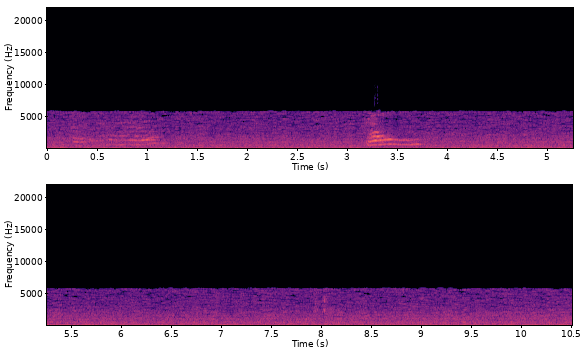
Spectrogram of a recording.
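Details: Fluffy domestic cat meowing coaxingly, as though asking forgiveness: one clear bent, wavering meow near the start of the second quarter, with a fainter earlier mew, against constant low rumbling noise.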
